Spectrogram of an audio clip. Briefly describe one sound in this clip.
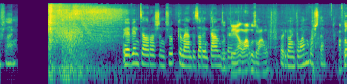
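A flare hisses and crackles as it burns close by.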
